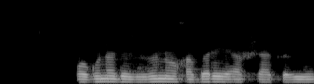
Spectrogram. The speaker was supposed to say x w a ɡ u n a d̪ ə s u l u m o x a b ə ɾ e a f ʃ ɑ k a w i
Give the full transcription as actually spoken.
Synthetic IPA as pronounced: ɣ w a ɡ u n a d̪ ə z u ɾ u n o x a b ə ɾ e a f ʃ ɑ k a w i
